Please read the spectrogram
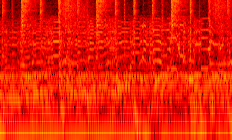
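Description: Electric guitar playing notes over a backing track with bass and drums, the kick drums falling in pitch on each hit.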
